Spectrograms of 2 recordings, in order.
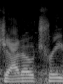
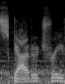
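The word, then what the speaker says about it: Scadutree: in its entirety got every because apparently it's pronounced Shadow tree fragment not Scot tree fragment which you know what makes sense I'll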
